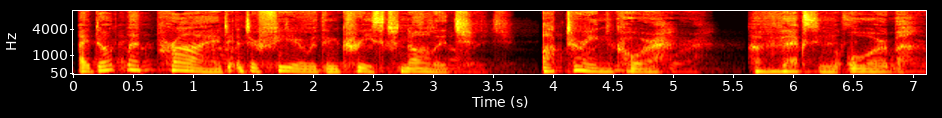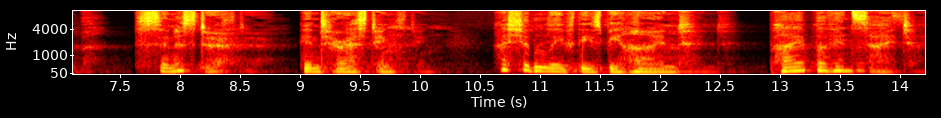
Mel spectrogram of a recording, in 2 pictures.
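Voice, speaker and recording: A woman voicing a grim, vengeful, haunted female ranger hero in a fantasy game, with terse, brooding, breathy lines. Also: deep voice, dark tone, heavily acted. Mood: cool, terse. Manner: measured, terse, brooding delivery. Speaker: video game voice actor. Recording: long reverb on the voice.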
